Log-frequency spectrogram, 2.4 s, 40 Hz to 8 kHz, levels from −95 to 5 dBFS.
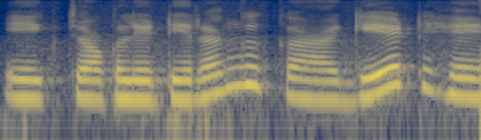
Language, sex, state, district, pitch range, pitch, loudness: Hindi, female, Haryana, Charkhi Dadri, 195-235 Hz, 205 Hz, -17 LUFS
